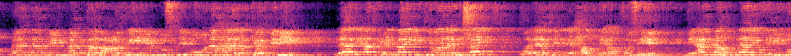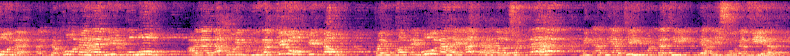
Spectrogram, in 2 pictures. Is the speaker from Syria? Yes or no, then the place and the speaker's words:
no; Egypt; اللهم احفظ بلدنا مصر وسائر بلاد المسلمين.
